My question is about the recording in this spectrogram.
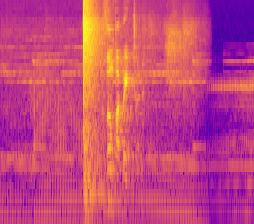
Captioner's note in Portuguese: tapa na mesa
